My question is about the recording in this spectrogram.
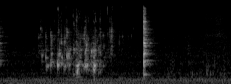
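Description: A number 10 kolinsky sable round watercolour brush being wetted in a jar of water: a short run of small splashes about half a second in, with a sharp tap at the start and another about a second and a half in.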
